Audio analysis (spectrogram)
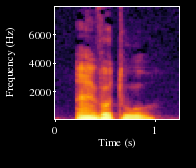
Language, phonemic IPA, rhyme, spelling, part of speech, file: French, /vo.tuʁ/, -uʁ, vautour, noun, Fr-vautour.ogg
- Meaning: 1. vulture 2. shark, vulture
